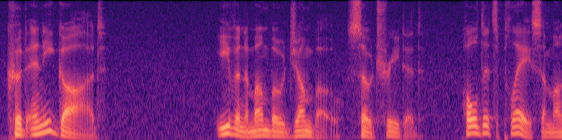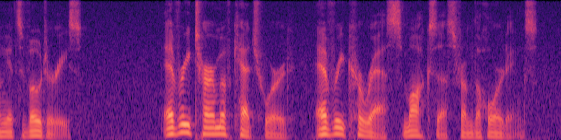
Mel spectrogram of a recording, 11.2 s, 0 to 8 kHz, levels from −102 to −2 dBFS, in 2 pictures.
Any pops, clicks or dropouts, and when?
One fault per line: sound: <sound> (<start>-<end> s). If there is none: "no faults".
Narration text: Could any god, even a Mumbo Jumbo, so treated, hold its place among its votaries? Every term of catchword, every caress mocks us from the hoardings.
no faults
